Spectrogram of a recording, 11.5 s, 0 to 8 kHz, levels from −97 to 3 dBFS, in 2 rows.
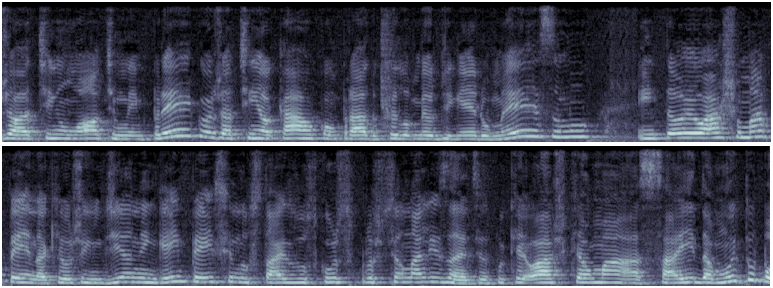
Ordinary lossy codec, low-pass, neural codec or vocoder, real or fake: none; none; codec, 16 kHz, 16 kbps, FunCodec, trained on Chinese and English, 50 frames a second; fake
